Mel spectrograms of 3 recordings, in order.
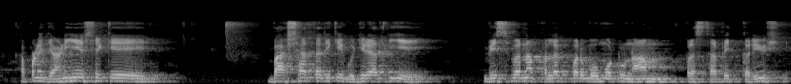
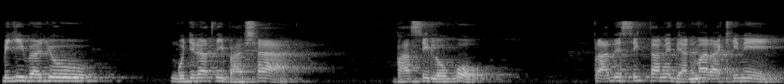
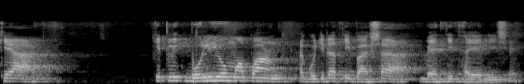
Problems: constant background noise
